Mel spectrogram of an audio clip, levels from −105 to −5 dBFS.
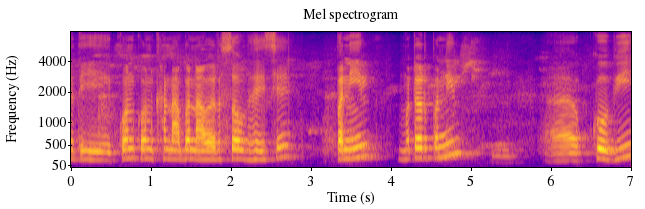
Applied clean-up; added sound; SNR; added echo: none; none; none; none.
